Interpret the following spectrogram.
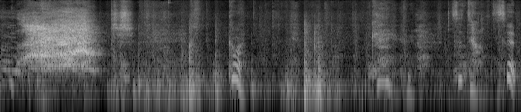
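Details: A Boston Terrier greets its owner returning after a weekend away, audible from down the hall, with a loud, harsh, rasping scream, followed by people talking and hushing him.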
